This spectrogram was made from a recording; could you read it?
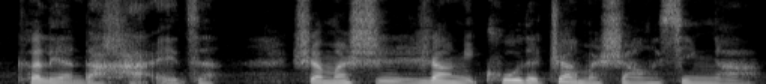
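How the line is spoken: Soft question. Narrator (Chinese): 轻声地问道

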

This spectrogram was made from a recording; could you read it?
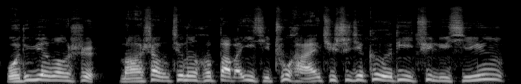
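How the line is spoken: Loud. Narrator (Chinese): 克莱辛大声地说

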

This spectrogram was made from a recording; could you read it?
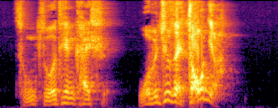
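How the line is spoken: Cold voice. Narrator (Chinese): 他冷声的说

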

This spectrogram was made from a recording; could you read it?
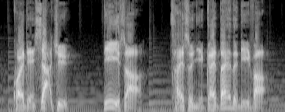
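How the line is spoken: Loud protest. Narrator (Chinese): 鸟妈妈大声抗议道

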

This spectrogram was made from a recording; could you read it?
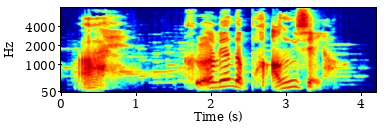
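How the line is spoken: Lamenting sigh. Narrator (Chinese): 他哀叹道

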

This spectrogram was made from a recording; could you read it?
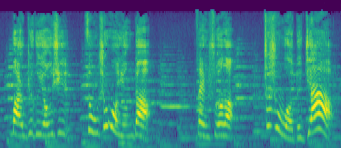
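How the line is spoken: Duckling crying out. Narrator (Chinese): 小鸭叫了起来

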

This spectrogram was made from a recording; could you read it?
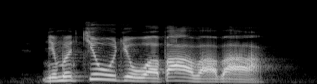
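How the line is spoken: Desperate shouting plea. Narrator (Chinese): 宋刚对着他们喊叫

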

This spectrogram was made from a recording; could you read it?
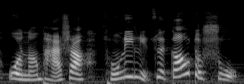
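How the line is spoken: Little bear, loud. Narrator (Chinese): 小熊大声说

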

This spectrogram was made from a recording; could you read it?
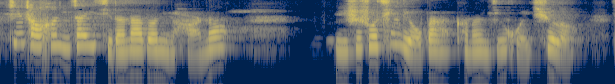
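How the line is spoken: Gentle woman's voice. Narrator (Chinese): 那女人柔声地说

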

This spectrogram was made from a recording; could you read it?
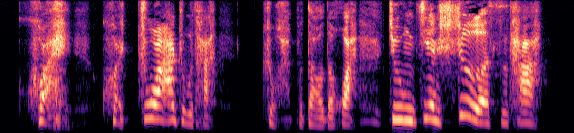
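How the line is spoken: Loud struggling roar. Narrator (Chinese): 挣扎着叫起来，大声咆哮道

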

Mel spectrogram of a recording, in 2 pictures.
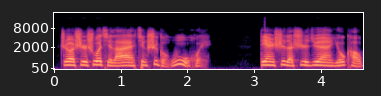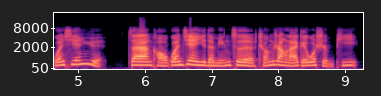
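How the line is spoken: Laughing sigh. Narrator (Chinese): 金上笑叹

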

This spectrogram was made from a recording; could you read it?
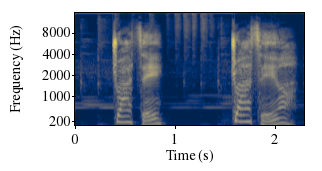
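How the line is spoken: Desperate shouting. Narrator (Chinese): 小沙拼命的喊着

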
